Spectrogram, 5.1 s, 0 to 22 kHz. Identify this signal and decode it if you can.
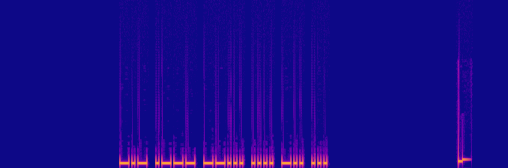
Morse code, heard as a keyed tone, about 40 wpm, 700 Hz. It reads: KJ7HDS
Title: USA Call Signs Repeated 3x 40wpm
